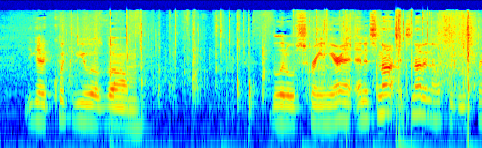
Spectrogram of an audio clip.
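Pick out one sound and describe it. A device is pulled from crinkling plastic packaging.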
